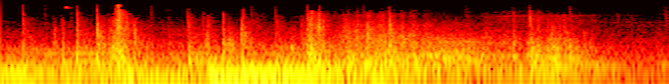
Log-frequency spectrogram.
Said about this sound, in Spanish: Se detiene. Jack baja y abre la puerta de Ian.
